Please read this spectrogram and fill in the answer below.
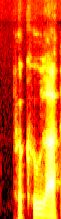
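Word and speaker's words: Pacuła: I think her last name is pronounced Pukula, the Polish actor who's in a wonderful camp fest called The Kiss.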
